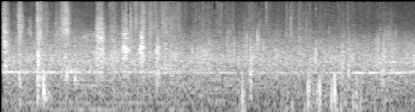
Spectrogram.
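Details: Young female Labrador Retriever at an adoption shelter, panting in quick, breathy puffs, with a steady hum underneath and occasional faint clicks.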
